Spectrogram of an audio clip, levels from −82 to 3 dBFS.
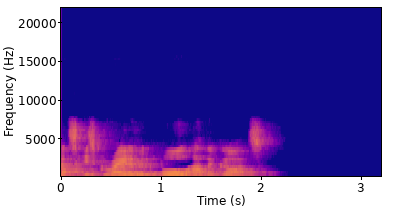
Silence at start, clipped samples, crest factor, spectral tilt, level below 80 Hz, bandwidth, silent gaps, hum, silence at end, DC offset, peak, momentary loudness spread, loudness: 0 s; under 0.1%; 20 dB; -4 dB/octave; -76 dBFS; 8 kHz; none; none; 1.1 s; under 0.1%; -10 dBFS; 7 LU; -27 LUFS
